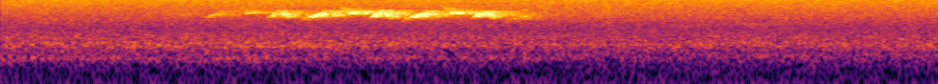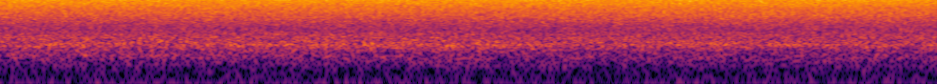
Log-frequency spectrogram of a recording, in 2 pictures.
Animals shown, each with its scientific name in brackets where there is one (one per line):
Common Yellowthroat (Geothlypis trichas)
